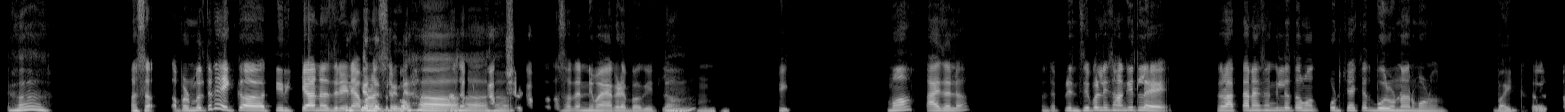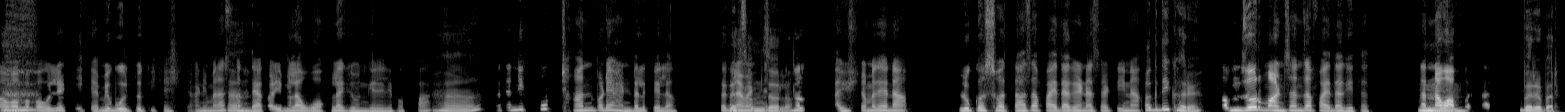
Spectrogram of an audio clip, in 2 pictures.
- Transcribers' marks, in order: chuckle
- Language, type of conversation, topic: Marathi, podcast, आई-वडिलांशी न बोलता निर्णय घेतल्यावर काय घडलं?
